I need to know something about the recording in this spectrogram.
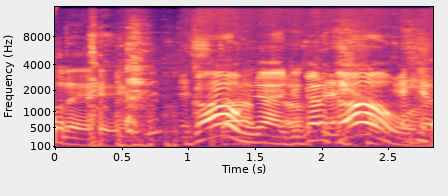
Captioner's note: laughing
